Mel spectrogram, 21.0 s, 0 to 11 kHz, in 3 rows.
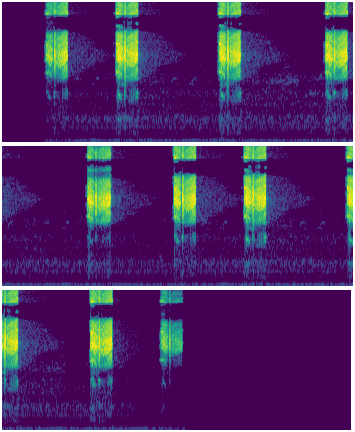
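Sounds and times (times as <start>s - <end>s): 
grey partridge Perdix perdix calling: 0.9s - 1.3s, 2.3s - 2.8s, 4.3s - 4.8s, 6.4s - 7.0s, 8.8s - 9.2s, 10.5s - 10.9s, 11.9s - 12.3s, 13.9s - 14.4s, 15.8s - 16.3s, 17.2s - 17.7s.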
